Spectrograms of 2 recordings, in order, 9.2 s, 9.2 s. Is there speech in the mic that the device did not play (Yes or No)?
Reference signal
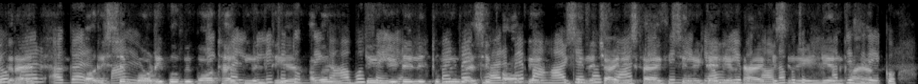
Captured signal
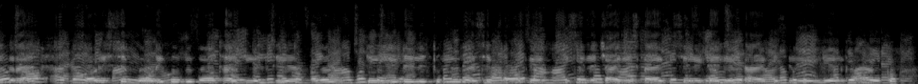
Yes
